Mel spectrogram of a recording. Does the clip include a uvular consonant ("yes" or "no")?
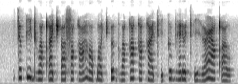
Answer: yes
